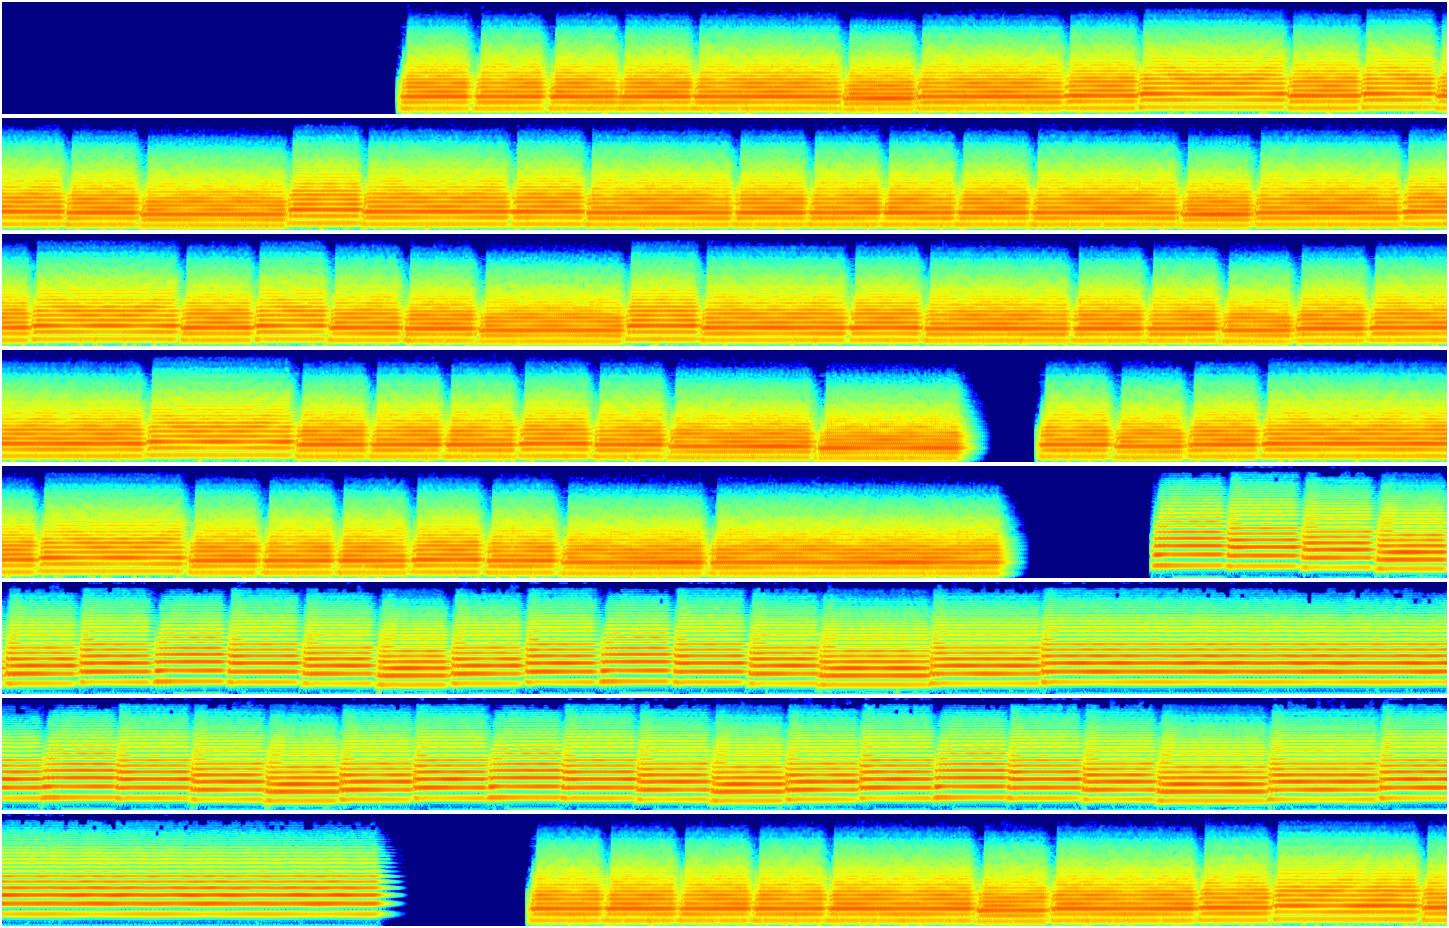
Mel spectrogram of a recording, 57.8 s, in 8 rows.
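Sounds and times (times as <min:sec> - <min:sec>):
national anthem on trombone: 0:02.0 - 0:34.0, 0:34.7 - 0:52.6, 0:53.2 - 0:57.7.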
